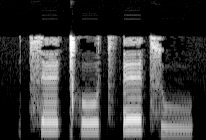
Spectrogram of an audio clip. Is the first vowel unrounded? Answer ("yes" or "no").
yes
